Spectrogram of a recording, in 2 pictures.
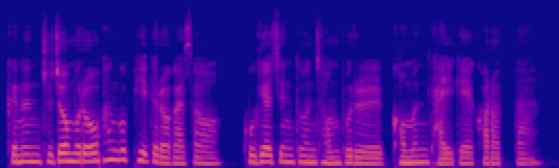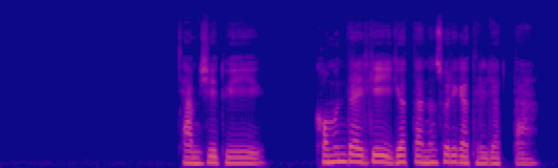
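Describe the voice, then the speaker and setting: Very slowly, with long, frequent pauses, a woman speaks in a very deep, low pitch with a dark, mellow, calm tone. The sound is dry and close with no echo. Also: ordinary pitch variation. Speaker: audiobook narrator. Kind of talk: essay reading. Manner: calm, emotional.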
